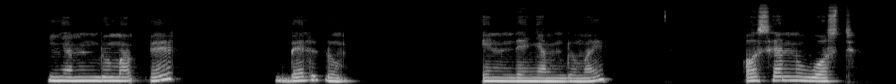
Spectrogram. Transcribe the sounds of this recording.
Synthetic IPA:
ɲamdumabːɛ | belɗum | ʔindɛɲamdumaj | ʔɔsɛnwɔst

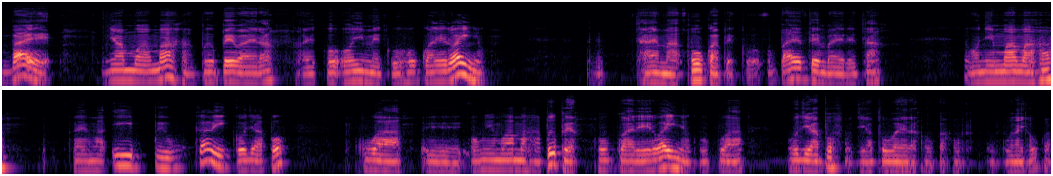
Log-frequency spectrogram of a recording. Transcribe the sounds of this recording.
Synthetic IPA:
mbaʔe | ɲãmõãmãhãpɨ̃peβaeɾa | a̰ekoʔõj̃mẽ̞kohokʷaɾeɾoajɲõ | haemãhokʷapekoopaet̪embae̞ɾe̞t̪a | õɲẽmõãmãɦã | haemãʔipɨwkaβikod͡ʒapo̞ | kua | õɲẽmõãmãɦãpɨpe | hokʷaɾeɾoajɲõkokua | od͡ʒeapo̞od͡ʒeapoβaeɾahokʷaho | okuɾãj̃ɦokʷa

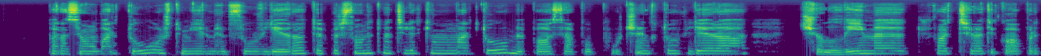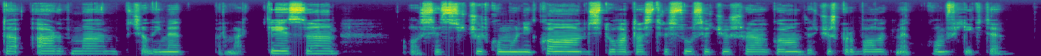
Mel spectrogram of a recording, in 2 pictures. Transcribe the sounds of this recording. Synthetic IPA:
paɾasɛmumaɾt̪uəʃt̪miɾmɛmsuvlɛɾat̪ɛpɛɾsɔnət̪mɛt͡silənkimumaɾt̪umɛpasɛapɔpʰṵt͡ɕɛnkə̥t̪ɔvlɛɾa | t͡ʃəlˠimɛt̪fat͡sɛɾat̪ikapəɾt̪əaɾðmənt͡ʃə̰lˠimɛt̪̚ | pəɾma̰ɾt̪ɛsən | ɔ̰sɛsi̥t͡ʃyʃkɔmunikʰɔnsi̥t̪uat̪ast̪ɾɛsusɛt͡ʃyʃɾɛaɡɔnðɛt͡ʃyʃpəɾbalˠɛt̪mɛ̰kɔnflikt̪ʰɛ̰

